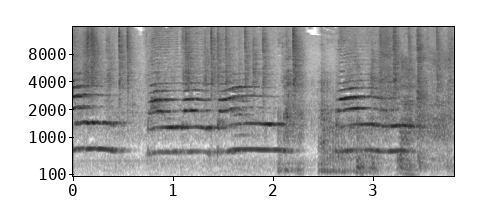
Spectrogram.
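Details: Pomeranian puppy aged 65 days singing indoors: long sustained tonal howls with stacked harmonics, a slight waver and dips between phrases, with some low rustling near the end.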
